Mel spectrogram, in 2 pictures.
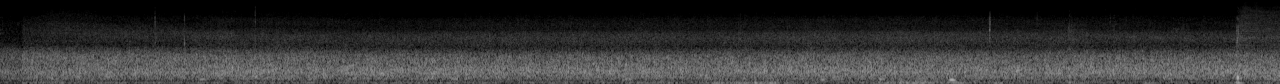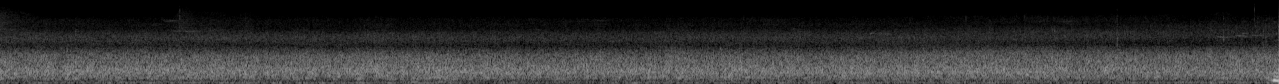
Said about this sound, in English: we just have to stop and appreciate the sound of the water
